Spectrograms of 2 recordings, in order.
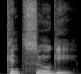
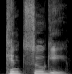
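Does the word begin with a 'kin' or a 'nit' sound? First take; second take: kin; kin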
